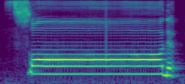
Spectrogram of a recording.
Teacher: زبان کی نوک اور سامنے کے دو دانتوں کے کنارے سے صاد ادا ہوگا. صاد.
